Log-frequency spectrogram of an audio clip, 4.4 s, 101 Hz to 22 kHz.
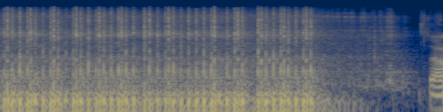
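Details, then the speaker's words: Twin-cylinder engine converted from dual carbs to single carb on an unequal-runner aluminum manifold, stock 122 main and 41 pilot jets: uneven, lumpy beat sags and fades when revved; rear cylinder reads 22 AFR, so lean it stops firing. "so as you can see from the air fuel when I tried to rev it up that back cylinder went so lean it just stopped running and you saw 22 so it wasn't even firing"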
